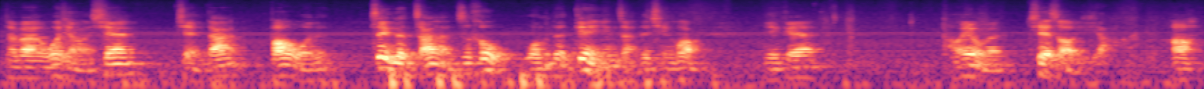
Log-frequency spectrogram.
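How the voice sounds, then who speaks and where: A man, a film director, giving halting, informal remarks at an exhibition, with frequent fillers and pauses. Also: lowish voice, lively intonation, slight background noise. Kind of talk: casual on-site remarks. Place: large indoor exhibition hall. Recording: echoey hall from far off.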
